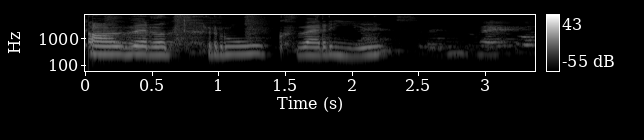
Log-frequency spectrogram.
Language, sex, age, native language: Icelandic, male, 9, Icelandic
